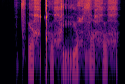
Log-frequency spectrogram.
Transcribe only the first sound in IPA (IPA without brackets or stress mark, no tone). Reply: t͡sʼ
